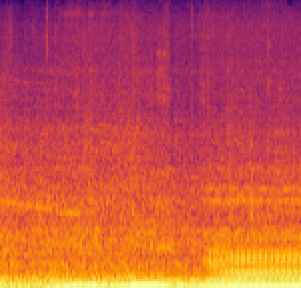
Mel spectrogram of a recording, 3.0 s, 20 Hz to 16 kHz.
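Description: A 1997 classic Mini Cooper engine drones loud and steady from inside while driving at low speed, with a whining gearbox and a deep rumble throughout.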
